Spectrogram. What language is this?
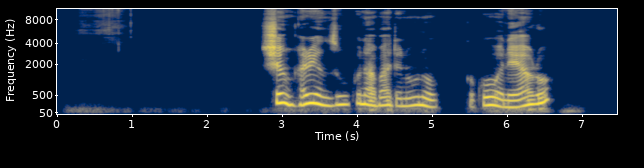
Hausa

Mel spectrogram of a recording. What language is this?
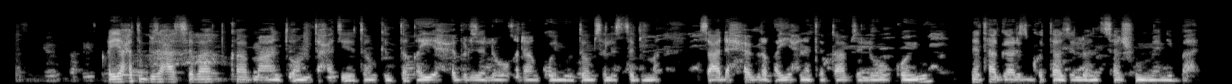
Tigrinya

